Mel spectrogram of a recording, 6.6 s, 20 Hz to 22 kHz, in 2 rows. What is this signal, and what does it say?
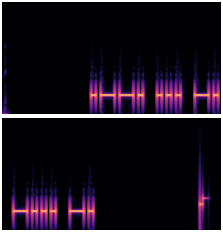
Morse code, heard as a keyed tone, about 17 wpm, 700 Hz. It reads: PSNBN
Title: Code Groups - 5 Letters - 17wpm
